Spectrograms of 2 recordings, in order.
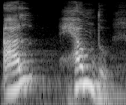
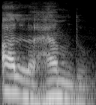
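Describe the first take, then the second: First: The h is pressed from the middle of the throat. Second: The h is a light, breathy sound. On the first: All praise belongs to God. The speaker calls it right. "হায়ে হুত্তি গলার মধ্যখান থেকে চাপ দিয়ে উচ্চারণ হচ্ছে" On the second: All inactivity belongs to God. The speaker calls it wrong. "এই হাটা যদি হায়ে হাওয়াজ দিয়ে যদি পড়ি"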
